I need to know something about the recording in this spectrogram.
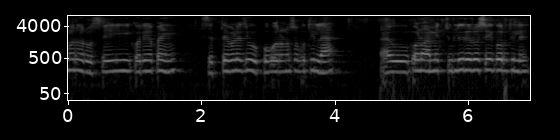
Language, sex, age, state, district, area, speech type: Odia, female, 45-60, Odisha, Nayagarh, rural, spontaneous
